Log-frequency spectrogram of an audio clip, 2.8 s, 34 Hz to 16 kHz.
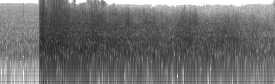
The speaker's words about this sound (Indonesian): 20 kapal perang termasuk fregat dan kapal perusak menembakkan peluru untuk mencegat dan menumpas serangan di lepas pantai timur laut Taiwan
